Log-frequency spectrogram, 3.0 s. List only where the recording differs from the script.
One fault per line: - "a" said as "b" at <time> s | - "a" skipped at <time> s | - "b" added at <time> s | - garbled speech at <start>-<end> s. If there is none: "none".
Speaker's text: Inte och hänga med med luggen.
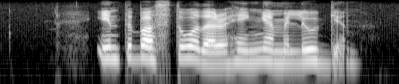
- "bara stå där" added at 1.0 s
- "med" skipped at 2.2 s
